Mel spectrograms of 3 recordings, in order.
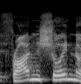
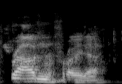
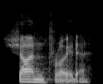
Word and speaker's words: Schadenfreude: And but what I didn't, it's what, what's the word, is it Freudenschoiden or oh man, now you're making me mispronounce it, but it's the German word for taking joy in other people's misery. – Hold on. – Schadenfreude or something.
